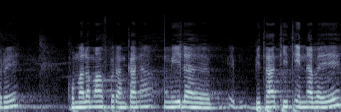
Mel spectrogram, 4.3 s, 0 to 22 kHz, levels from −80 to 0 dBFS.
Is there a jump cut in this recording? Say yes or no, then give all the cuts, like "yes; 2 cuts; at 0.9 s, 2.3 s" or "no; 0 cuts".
yes; 1 cut; at 2.1 s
